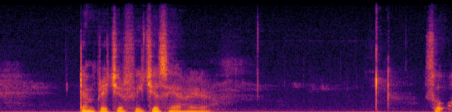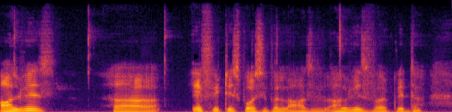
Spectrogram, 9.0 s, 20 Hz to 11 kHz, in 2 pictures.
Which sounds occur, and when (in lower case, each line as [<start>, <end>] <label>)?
[0.00, 0.59] breathing
[0.00, 9.04] background noise
[0.78, 2.10] male speech
[2.11, 2.78] breathing
[2.54, 2.61] clicking
[2.79, 3.57] bird vocalization
[3.74, 3.92] generic impact sounds
[4.27, 4.94] male speech
[4.62, 4.74] clicking
[5.08, 5.33] bird vocalization
[5.36, 5.51] clicking
[5.64, 6.12] male speech
[6.11, 6.25] clicking
[6.40, 8.74] male speech
[7.84, 8.00] clicking
[8.80, 9.04] breathing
